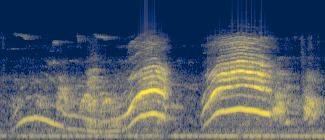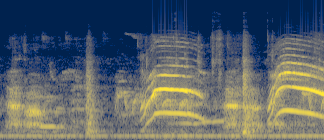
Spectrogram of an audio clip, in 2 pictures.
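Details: Rooftop standoff between two aggressive cats fighting for dominance: loud, wavering wails that swoop up and down, rich and nasal, delivered in long bouts with short pauses between, the last one climbing steadily.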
